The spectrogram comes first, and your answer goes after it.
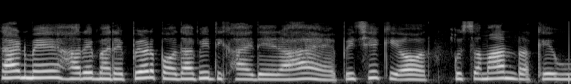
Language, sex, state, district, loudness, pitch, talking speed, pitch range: Hindi, female, Jharkhand, Garhwa, -15 LUFS, 255 Hz, 190 wpm, 240-280 Hz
